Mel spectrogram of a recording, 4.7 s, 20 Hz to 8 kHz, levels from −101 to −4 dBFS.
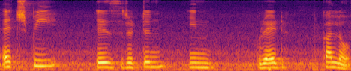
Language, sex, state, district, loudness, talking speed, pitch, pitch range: English, female, Maharashtra, Mumbai Suburban, -17 LUFS, 75 wpm, 195 Hz, 180-210 Hz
